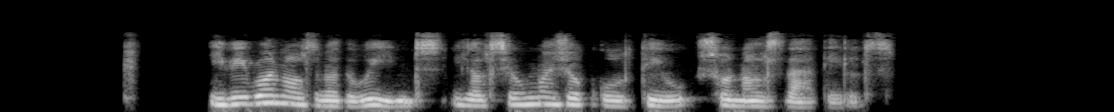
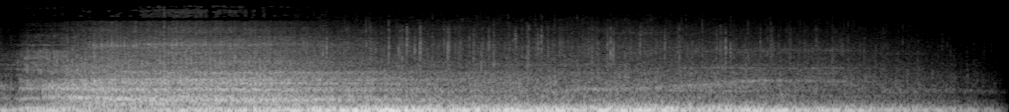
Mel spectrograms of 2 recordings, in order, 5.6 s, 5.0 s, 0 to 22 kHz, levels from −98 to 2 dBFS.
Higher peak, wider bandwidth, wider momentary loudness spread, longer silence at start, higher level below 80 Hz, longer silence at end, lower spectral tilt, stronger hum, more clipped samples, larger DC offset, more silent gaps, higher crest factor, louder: about the same, -8 dBFS vs -10 dBFS; first, 7.8 kHz vs 6.8 kHz; first, 14 LU vs 11 LU; first, 0.65 s vs 0 s; second, -60 dBFS vs -24 dBFS; first, 1.1 s vs 0.15 s; second, -6 dB/octave vs -8 dB/octave; neither; neither; neither; first, 0.72-1.05 s vs none; about the same, 16 dB vs 12 dB; first, -22 LUFS vs -26 LUFS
